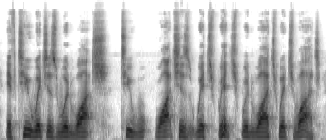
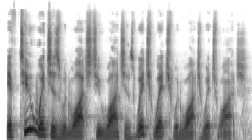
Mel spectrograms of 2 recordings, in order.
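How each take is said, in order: First: The sentence is said slowly, with pauses. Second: The sentence is said quickly, without pauses.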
